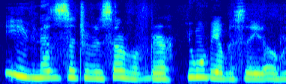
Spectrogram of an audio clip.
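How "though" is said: normal talking voice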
